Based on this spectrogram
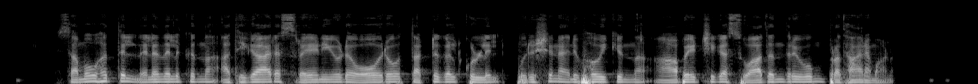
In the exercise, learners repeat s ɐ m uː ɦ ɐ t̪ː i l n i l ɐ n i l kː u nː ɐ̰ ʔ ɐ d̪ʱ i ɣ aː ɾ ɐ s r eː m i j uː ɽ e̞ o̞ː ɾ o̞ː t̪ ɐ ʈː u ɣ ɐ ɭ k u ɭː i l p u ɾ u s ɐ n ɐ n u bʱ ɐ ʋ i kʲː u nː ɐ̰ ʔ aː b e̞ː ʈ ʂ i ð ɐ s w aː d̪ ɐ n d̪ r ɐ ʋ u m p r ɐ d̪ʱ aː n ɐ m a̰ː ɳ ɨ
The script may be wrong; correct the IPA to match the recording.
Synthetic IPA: s ɐ m uː ɦ ɐ t̪ː i l n i l ɐ n i l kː u nː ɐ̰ ʔ ɐ d̪ʱ i ɣ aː ɾ ɐ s r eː ɳ i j u ɽ e̞ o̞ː ɾ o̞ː t̪ ɐ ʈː u ɣ ɐ ɭ k u ɭː i l p u ɾ u ʂ ɐ n ɐ n u bʱ ɐ ʋ i kʲː u nː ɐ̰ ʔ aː b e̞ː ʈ ʂ i ɣ ɐ s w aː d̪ ɐ n d̪ r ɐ ʋ u m p r ɐ d̪ʱ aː n ɐ m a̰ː ɳ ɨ

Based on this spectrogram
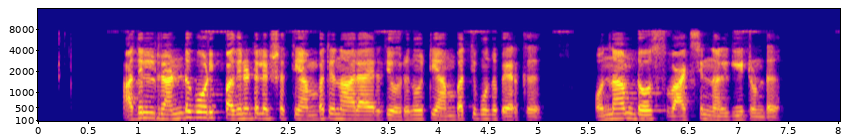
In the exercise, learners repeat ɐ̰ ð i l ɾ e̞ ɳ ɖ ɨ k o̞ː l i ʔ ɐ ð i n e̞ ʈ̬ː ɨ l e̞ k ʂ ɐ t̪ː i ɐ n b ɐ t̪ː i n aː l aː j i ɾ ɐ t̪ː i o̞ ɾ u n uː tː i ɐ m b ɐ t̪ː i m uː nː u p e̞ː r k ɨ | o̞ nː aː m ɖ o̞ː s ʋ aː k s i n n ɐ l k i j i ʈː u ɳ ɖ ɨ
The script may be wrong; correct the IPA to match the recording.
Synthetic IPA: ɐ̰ ð i l ɾ e̞ ɳ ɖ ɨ k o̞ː ɽ i p ɐ ð i n e̞ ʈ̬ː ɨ l e̞ k ʂ ɐ t̪ː i ɐ m b ɐ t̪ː i n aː l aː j i ɾ ɐ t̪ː i o̞ ɾ u n uː tː i ɐ m b ɐ t̪ː i m uː nː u p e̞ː r k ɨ | o̞ nː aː m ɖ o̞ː s ʋ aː k s i n n ɐ l k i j i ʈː u ɳ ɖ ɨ

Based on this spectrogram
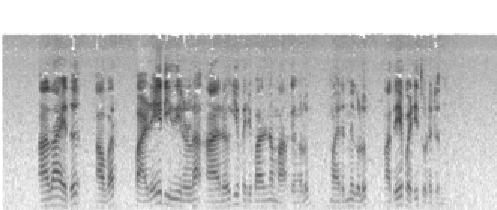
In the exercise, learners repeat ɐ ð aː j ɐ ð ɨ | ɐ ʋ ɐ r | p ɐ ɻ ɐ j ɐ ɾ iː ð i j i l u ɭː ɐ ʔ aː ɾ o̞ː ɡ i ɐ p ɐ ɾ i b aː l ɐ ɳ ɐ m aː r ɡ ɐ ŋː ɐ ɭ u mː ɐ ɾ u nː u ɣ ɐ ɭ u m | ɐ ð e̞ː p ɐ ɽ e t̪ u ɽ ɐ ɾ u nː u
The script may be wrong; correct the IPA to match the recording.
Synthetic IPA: ɐ ð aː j ɐ ð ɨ | ɐ ʋ ɐ r | p ɐ ɻ ɐ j ɐ ɾ iː ð i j i l u ɭː ɐ ʔ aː ɾ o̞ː ɡ j ɐ p ɐ ɾ i b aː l ɐ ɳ ɐ m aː r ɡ ɐ ŋː ɐ ɭ u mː ɐ ɾ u nː u ɣ ɐ ɭ u m | ɐ ð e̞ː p ɐ ɽ i t̪ u ɽ ɐ ɾ u nː u

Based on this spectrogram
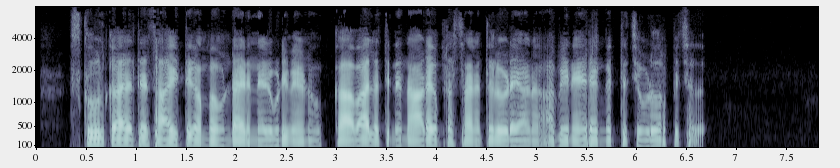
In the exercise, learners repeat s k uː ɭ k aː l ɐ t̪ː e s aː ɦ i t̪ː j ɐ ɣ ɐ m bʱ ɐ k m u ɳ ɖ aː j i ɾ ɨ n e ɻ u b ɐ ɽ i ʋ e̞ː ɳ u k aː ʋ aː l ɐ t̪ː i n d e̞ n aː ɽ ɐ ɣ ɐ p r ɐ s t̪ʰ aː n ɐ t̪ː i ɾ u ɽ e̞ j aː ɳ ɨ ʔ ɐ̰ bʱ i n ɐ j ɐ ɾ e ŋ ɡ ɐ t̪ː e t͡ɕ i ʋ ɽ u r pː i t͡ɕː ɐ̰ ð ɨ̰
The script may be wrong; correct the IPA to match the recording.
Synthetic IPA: s k uː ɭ k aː l ɐ t̪ː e s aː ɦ i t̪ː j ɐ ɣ ɐ m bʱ ɐ m u ɳ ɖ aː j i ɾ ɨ n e ɻ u b ɐ ɽ i ʋ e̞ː ɳ u k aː ʋ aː l ɐ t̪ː i n d e̞ n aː ɽ ɐ ɣ ɐ p r ɐ s t̪ʰ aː n ɐ t̪ː i l u ɽ e̞ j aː ɳ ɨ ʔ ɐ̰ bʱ i n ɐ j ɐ ɾ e ŋ ɡ ɐ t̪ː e t͡ɕ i ʋ ɽ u r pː i t͡ɕː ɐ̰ ð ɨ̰

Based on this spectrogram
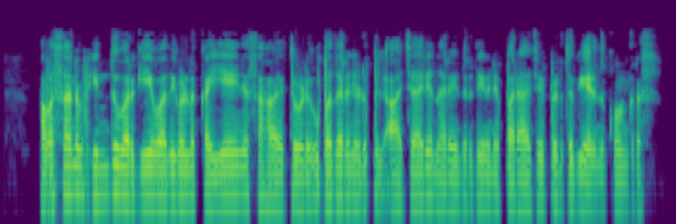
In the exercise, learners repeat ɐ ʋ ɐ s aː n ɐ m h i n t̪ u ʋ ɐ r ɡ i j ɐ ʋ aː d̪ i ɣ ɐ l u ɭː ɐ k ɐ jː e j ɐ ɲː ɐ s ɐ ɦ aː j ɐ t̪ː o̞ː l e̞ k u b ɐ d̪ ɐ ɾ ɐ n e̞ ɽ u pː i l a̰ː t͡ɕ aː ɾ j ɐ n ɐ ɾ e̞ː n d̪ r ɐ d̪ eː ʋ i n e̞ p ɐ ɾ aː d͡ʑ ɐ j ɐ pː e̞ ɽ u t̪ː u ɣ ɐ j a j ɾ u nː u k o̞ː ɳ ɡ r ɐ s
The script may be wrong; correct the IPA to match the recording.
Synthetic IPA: ɐ ʋ ɐ s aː n ɐ m h i n d̪ u ʋ ɐ r ɡ i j ɐ ʋ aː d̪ i ɣ ɐ ɭ u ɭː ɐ k ɐ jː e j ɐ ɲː ɐ s ɐ ɦ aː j ɐ t̪ː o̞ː ɽ e̞ u b ɐ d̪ ɐ ɾ ɐ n e̞ ɽ u pː i l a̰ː t͡ɕ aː ɾ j ɐ n ɐ ɾ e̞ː n d̪ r ɐ d̪ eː ʋ i n e̞ p ɐ ɾ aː d͡ʑ ɐ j ɐ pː e̞ ɽ u t̪ː u ɣ ɐ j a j ɾ u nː u k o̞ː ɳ ɡ r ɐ s

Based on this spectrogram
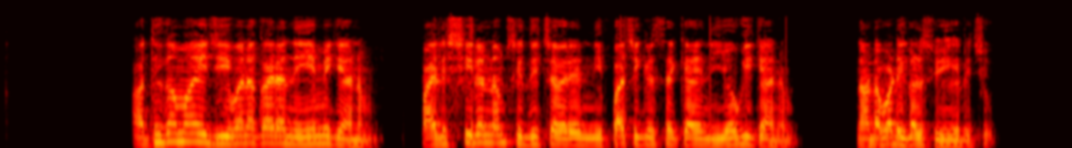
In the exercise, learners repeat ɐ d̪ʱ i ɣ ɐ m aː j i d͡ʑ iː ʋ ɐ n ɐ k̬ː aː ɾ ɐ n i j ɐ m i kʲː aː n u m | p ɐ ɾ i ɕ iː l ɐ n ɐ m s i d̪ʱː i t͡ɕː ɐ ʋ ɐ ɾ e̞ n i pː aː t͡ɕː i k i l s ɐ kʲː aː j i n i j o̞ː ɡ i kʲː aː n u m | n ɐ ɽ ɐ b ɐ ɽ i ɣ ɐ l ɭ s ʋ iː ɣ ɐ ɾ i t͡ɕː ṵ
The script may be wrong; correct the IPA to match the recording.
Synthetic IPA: ɐ d̪ʱ i ɣ ɐ m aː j i d͡ʑ iː ʋ ɐ n ɐ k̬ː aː ɾ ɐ n i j ɐ m i kʲː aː n u m | p ɐ ɾ i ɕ iː l ɐ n ɐ m s i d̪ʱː i t͡ɕː ɐ ʋ ɐ ɾ e̞ n i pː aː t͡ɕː i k i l s ɐ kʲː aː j i n i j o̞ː ɡ i kʲː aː n u m | n ɐ ɽ ɐ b ɐ ɽ i ɣ ɐ ɭ s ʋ iː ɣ ɐ ɾ i t͡ɕː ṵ

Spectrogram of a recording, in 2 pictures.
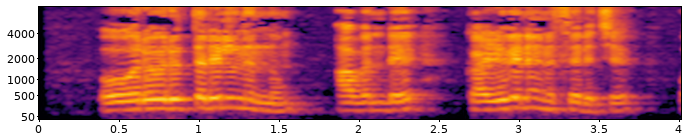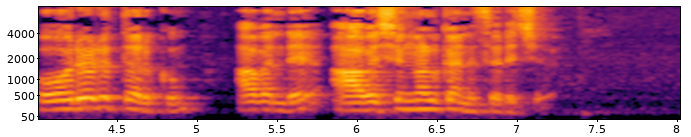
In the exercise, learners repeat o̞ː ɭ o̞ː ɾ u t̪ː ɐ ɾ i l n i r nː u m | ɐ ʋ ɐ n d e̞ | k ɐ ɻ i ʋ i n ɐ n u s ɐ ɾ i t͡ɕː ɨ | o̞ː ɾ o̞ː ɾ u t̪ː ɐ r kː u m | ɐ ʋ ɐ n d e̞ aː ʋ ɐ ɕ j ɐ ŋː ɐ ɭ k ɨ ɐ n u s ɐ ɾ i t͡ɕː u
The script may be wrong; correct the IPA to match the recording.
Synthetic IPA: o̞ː ɾ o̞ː ɾ u t̪ː ɐ ɾ i l n i nː u m | ɐ ʋ ɐ n d e̞ | k ɐ ɻ i ʋ i n ɐ n u s ɐ ɾ i t͡ɕː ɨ | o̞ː ɾ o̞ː ɾ u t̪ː ɐ r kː u m | ɐ ʋ ɐ n d e̞ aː ʋ ɐ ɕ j ɐ ŋː ɐ ɭ k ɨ ɐ n u s ɐ ɾ i t͡ɕː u

